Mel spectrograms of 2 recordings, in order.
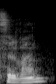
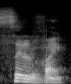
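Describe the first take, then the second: First: Sylvan with a weak English "-vən" ending; English pronunciation. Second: Sylvain with the French nasal "ain", no hard n; French pronunciation. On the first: Speaker contrasts the English version of the name, English pronunciation of Sylvan. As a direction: say Sylvan the English way, final n sounded. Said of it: "It's the English version of my name". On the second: Teaching viewers to pronounce the name, French pronunciation of Sylvain. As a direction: say Sylvain as a French speaker would. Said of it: "don't know how to pronounce it". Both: Shown as a demonstration.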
